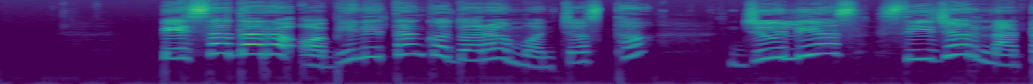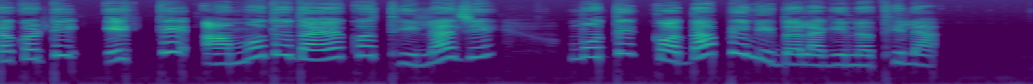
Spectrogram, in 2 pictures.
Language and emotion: Odia, happy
